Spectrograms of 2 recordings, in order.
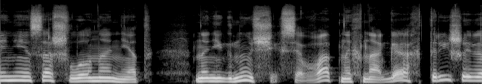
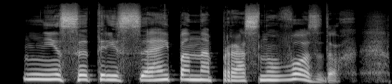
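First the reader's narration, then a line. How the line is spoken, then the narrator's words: Icy, through gritted teeth. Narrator (Russian): процедил ледяной голос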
